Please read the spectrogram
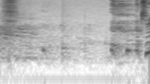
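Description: A person coughing: a short cough at the start and another about one and a half seconds in, with speech resuming right after it.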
